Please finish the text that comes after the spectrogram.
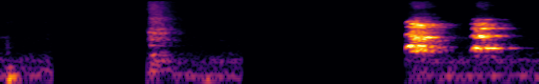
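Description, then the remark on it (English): A pet dog barks twice in quick succession, loud, after a short stretch of quieter noise and silence. No one is talking. “My dog doesn't agree.”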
